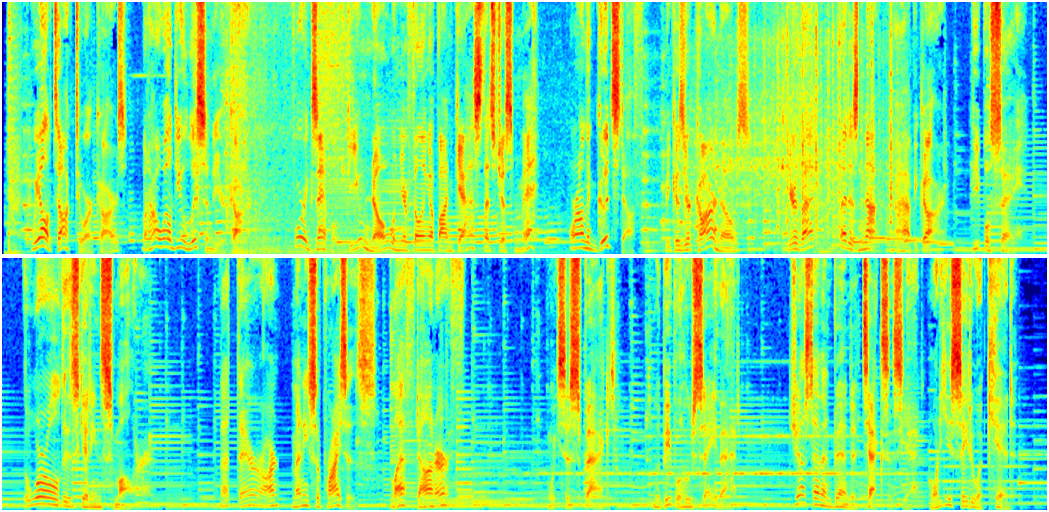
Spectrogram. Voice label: Commercial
